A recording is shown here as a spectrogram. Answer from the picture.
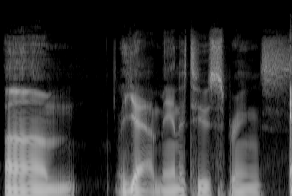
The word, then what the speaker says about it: Manitou Springs: It's pronounced Manitou Springs, actually. Manitou Springs.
